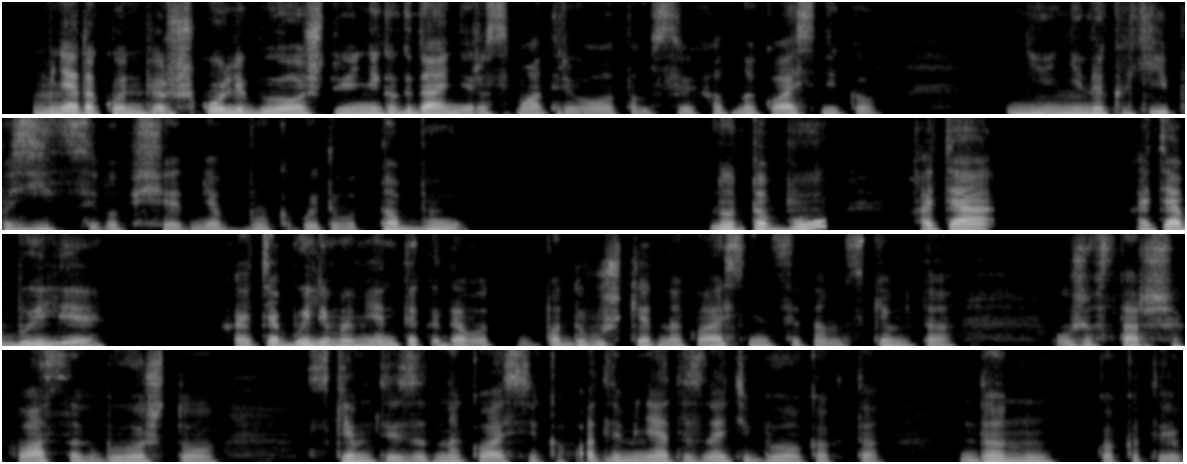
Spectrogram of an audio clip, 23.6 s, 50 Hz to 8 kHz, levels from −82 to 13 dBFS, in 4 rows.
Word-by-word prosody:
У -, -, -8 dB
меня 180 Hz, +6 st, +6 dB
такое, 185 Hz, -1 st, +4 dB
например, 175 Hz, +1 st, 0 dB
в -, -, -2 dB
школе 220 Hz, 0 st, +5 dB
было, 165 Hz, -3 st, +4 dB
что 155 Hz, +3 st, -2 dB
я 165 Hz, -, +1 dB
никогда 165 Hz, -1 st, +5 dB
не 140 Hz, -2 st, -1 dB
рассматривала 140 Hz, -3 st, -4 dB
там 120 Hz, 0 st, -12 dB
своих 130 Hz, +1 st, -7 dB
одноклассников 140 Hz, +1 st, -2 dB, 0.6 s
ни 150 Hz, +2 st, -1 dB
ни 160 Hz, +1 st, +1 dB
на 170 Hz, +2 st, +3 dB
какие 155 Hz, -2 st, -5 dB
позиции 155 Hz, -4 st, -4 dB
вообще, 135 Hz, 0 st, -6 dB
у -, -, -15 dB
меня 140 Hz, +1 st, -4 dB
было 140 Hz, -1 st, -10 dB
какое-то 135 Hz, -1 st, -9 dB
вот 125 Hz, +1 st, -11 dB
табу. 145 Hz, -4 st, +1 dB, 1.2 s
Но 200 Hz, +1 st, +5 dB
табу, 200 Hz, -, +6 dB, 0.4 s
хотя 185 Hz, +3 st, +6 dB, 0.7 s
хотя 170 Hz, +4 st, +7 dB
были, 180 Hz, -5 st, +2 dB, 0.6 s
хотя 180 Hz, +1 st, 0 dB
были 195 Hz, +3 st, +4 dB
моменты, 190 Hz, +5 st, 0 dB
когда 160 Hz, -4 st, -2 dB
вот 140 Hz, 0 st, -6 dB, 0.2 s
подружки, 155 Hz, +6 st, -3 dB
одноклассницы 150 Hz, +2 st, -2 dB
там 130 Hz, -1 st, -8 dB
с 135 Hz, -, -7 dB
кем-то 135 Hz, -3 st, -5 dB, 0.5 s
уже 140 Hz, +1 st, -5 dB
в -, -, -10 dB
старших 145 Hz, 0 st, -2 dB
классах 155 Hz, -2 st, 0 dB
было, 160 Hz, +5 st, -1 dB
что 135 Hz, -3 st, -5 dB, 0.4 s
с -, -, -8 dB
кем-то 175 Hz, -3 st, 0 dB
из 145 Hz, -2 st, -3 dB
одноклассников. 145 Hz, -2 st, -3 dB
А 130 Hz, -, -1 dB
для 140 Hz, +3 st, -3 dB
меня 145 Hz, +6 st, +1 dB
это, 175 Hz, -5 st, -4 dB
знаете, 150 Hz, +2 st, -3 dB
было 140 Hz, 0 st, -3 dB
как-то: 135 Hz, -1 st, -9 dB, 0.4 s
"Да 145 Hz, +4 st, +2 dB
ну, 150 Hz, +1 st, -3 dB, 0.2 s
как 135 Hz, -1 st, -8 dB
это 130 Hz, -, -9 dB
я 130 Hz, -, -7 dB
150 Hz, 160 wpm, -26 LUFS, 140-170 Hz, 1.2 s, хотя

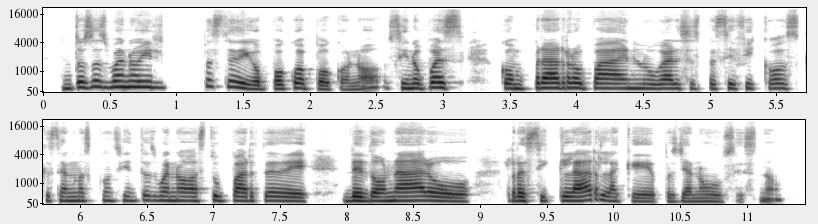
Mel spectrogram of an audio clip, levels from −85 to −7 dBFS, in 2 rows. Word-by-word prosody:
entonces 255 Hz, +6 st, +1 dB
bueno 275 Hz, 0 st, +5 dB
ir, 250 Hz, -3 st, 0 dB, 0.2 s
pues 300 Hz, -2 st, -7 dB
te 275 Hz, -, -2 dB
digo 180 Hz, -7 st, +3 dB
poco 190 Hz, +3 st, +1 dB
a 205 Hz, -, -6 dB
poco, 160 Hz, -2 st, -2 dB
¿no? 160 Hz, +10 st, -4 dB
Si 220 Hz, -1 st, -3 dB
no 215 Hz, -1 st, +1 dB
puedes 240 Hz, -1 st, +3 dB, 0.2 s
comprar 230 Hz, +3 st, +3 dB
ropa 220 Hz, -1 st, +2 dB
en 210 Hz, -, -2 dB
lugares 205 Hz, 0 st, -1 dB
específicos 205 Hz, +1 st, -5 dB
que 200 Hz, -, -10 dB
sean 190 Hz, 0 st, -3 dB
más 190 Hz, 0 st, -4 dB
conscientes, 200 Hz, +2 st, -8 dB
bueno, 195 Hz, -1 st, 0 dB
haz 185 Hz, 0 st, -3 dB
tu 200 Hz, -1 st, -1 dB
parte 190 Hz, 0 st, 0 dB
de 180 Hz, -3 st, 0 dB, 0.2 s
de 190 Hz, +1 st, +5 dB
donar 195 Hz, +2 st, +4 dB
o 170 Hz, -4 st, +1 dB, 0.2 s
reciclar 190 Hz, +3 st, +2 dB
la 180 Hz, -4 st, -1 dB
que, 160 Hz, -2 st, -4 dB
pues, 155 Hz, -1 st, -10 dB
ya 155 Hz, -, -2 dB
no 160 Hz, 0 st, -4 dB
uses, 150 Hz, 0 st, -10 dB
¿no? 235 Hz, -, -8 dB
195 Hz, 200 wpm, -24 LUFS, 185-215 Hz, 0.2 s, bueno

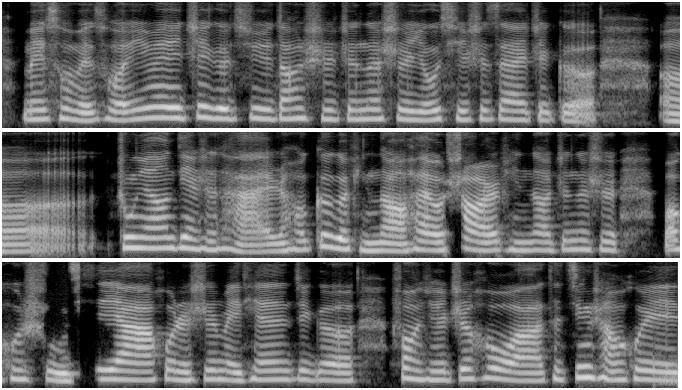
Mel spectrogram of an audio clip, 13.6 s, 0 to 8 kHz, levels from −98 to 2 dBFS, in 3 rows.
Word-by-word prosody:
没 215 Hz, 0 st, 0 dB
错 225 Hz, +1 st, -2 dB
没 185 Hz, -3 st, +1 dB
错， 200 Hz, -1 st, -1 dB
因 225 Hz, +5 st, -1 dB
为 250 Hz, -1 st, +4 dB
这 260 Hz, +2 st, -1 dB
个 230 Hz, -1 st, +3 dB
剧 225 Hz, +1 st, -2 dB
当 225 Hz, +2 st, 0 dB
时 220 Hz, -2 st, -4 dB
真 215 Hz, +1 st, -4 dB
的 225 Hz, 0 st, -1 dB
是 220 Hz, -2 st, -2 dB
尤 195 Hz, +2 st, 0 dB
其 210 Hz, -1 st, -4 dB
是 215 Hz, +2 st, -6 dB
在 210 Hz, -2 st, -2 dB
这 190 Hz, -, -5 dB
个， 180 Hz, -1 st, -2 dB, 0.4 s
呃， 170 Hz, -, -2 dB, 0.4 s
中 250 Hz, -1 st, +4 dB
央 240 Hz, 0 st, +3 dB
电 245 Hz, -2 st, +2 dB
视 205 Hz, -3 st, -1 dB
台， 215 Hz, -6 st, 0 dB
然 175 Hz, +2 st, 0 dB
后 205 Hz, -1 st, -3 dB
各 275 Hz, +6 st, 0 dB
个 230 Hz, -2 st, +6 dB
频 190 Hz, -4 st, -2 dB
道 175 Hz, -2 st, +4 dB
还 205 Hz, +4 st, +1 dB
有 190 Hz, 0 st, +4 dB
少 220 Hz, +2 st, +2 dB
儿 190 Hz, -1 st, +4 dB
频 200 Hz, -2 st, -5 dB
道， 195 Hz, 0 st, -2 dB
真 210 Hz, +2 st, -6 dB
的 210 Hz, 0 st, -3 dB
是。 200 Hz, -2 st, -4 dB, 0.3 s
包 -, -, +1 dB
括 220 Hz, +1 st, -3 dB
暑 195 Hz, -5 st, 0 dB
期 175 Hz, +5 st, -4 dB
呀， 205 Hz, -2 st, +7 dB
或 215 Hz, +2 st, -4 dB
者 195 Hz, -, +1 dB
是 215 Hz, +2 st, -3 dB
每 200 Hz, -3 st, 0 dB
天 210 Hz, +1 st, -2 dB
这 210 Hz, 0 st, -4 dB
个 190 Hz, -2 st, -1 dB, 0.3 s
放 235 Hz, -4 st, 0 dB
学 200 Hz, -1 st, -2 dB
之 225 Hz, +4 st, 0 dB
后 235 Hz, 0 st, 0 dB
啊， 185 Hz, -2 st, +3 dB
它 205 Hz, -, -5 dB
经 255 Hz, +5 st, +3 dB
常 245 Hz, -5 st, +1 dB
会 205 Hz, -4 st, +1 dB
210 Hz, 275 characters per minute, -22 LUFS, 195-225 Hz, 0.4 s, 呀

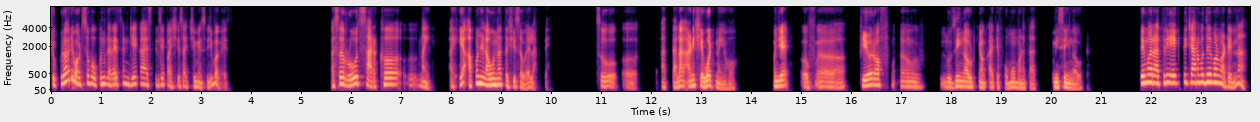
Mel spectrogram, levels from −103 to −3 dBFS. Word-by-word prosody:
शुक्रवारी 240 Hz, -, +2 dB
WhatsApp 205 Hz, -, +1 dB
open 190 Hz, +3 st, -1 dB
करायचं 180 Hz, +2 st, -3 dB
आणि 200 Hz, -2 st, 0 dB
जे 190 Hz, +2 st, 0 dB
काय 190 Hz, -2 st, -2 dB
असतील 170 Hz, -2 st, -9 dB
ते 175 Hz, -, -2 dB
500 130 Hz, +1 st, -6 dB
700 130 Hz, -2 st, -8 dB
मेसेज 115 Hz, +5 st, -6 dB
बघायचं. 205 Hz, -, -5 dB, 2.1 s
असं 190 Hz, +7 st, +2 dB
रोज 185 Hz, +7 st, +3 dB
सारखं 180 Hz, 0 st, -1 dB
नाही, 125 Hz, -6 st, -4 dB, 0.4 s
हे -, -, -1 dB
आपण 215 Hz, 0 st, +4 dB
लावू 165 Hz, 0 st, +5 dB
ना, 175 Hz, 0 st, +3 dB
तशी 135 Hz, 0 st, -4 dB
सवय 125 Hz, -3 st, -5 dB
लागते. 115 Hz, -, -11 dB, 1.0 s
सो 140 Hz, -, -5 dB, 0.4 s
अ, -, -, -10 dB, 0.7 s
अ, 115 Hz, -, -7 dB
त्याला 125 Hz, +4 st, +2 dB
आणि 150 Hz, +3 st, +3 dB
शेवट 150 Hz, -1 st, +4 dB
नाही 100 Hz, -6 st, -4 dB
हो, 95 Hz, +2 st, -11 dB, 0.8 s
म्हणजे 140 Hz, +3 st, +5 dB, 0.3 s
अ, 120 Hz, -, -2 dB
फ 115 Hz, -, -11 dB, 0.9 s
fear 160 Hz, +3 st, +4 dB
of 165 Hz, 0 st, -2 dB, 0.2 s
a, 135 Hz, -, -7 dB, 0.8 s
losing 125 Hz, +4 st, -2 dB
out 125 Hz, -2 st, 0 dB
किंवा 115 Hz, -4 st, -2 dB
काय -, -, -4 dB
ते 115 Hz, -, -6 dB
"फोमो" 110 Hz, +2 st, -5 dB
म्हणतात, 105 Hz, -3 st, -7 dB, 0.4 s
मिसिंग 120 Hz, -4 st, 0 dB
आऊट. 90 Hz, +1 st, -12 dB, 1.0 s
ते 215 Hz, -, +8 dB
मग 240 Hz, +2 st, +6 dB
रात्री 225 Hz, +2 st, +4 dB
1 225 Hz, -1 st, +5 dB
ते 240 Hz, -, 0 dB
4मध्ये 230 Hz, +1 st, +4 dB
पण 235 Hz, -1 st, +4 dB
वाटेल 135 Hz, -, 0 dB
ना? 215 Hz, 0 st, 0 dB
155 Hz, 140 wpm, -23 LUFS, 125-195 Hz, 2.1 s, ते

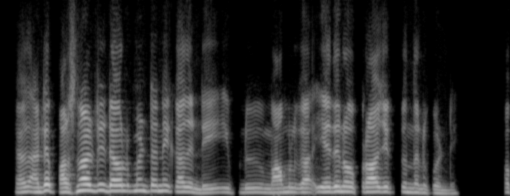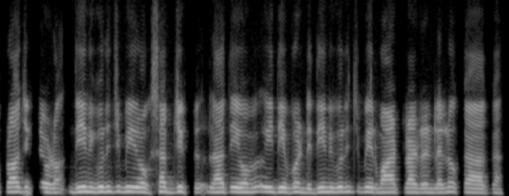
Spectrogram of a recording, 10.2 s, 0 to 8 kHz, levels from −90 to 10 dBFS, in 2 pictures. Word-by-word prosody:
కాదు. 180 Hz, +3 st, -2 dB
అంటే 185 Hz, -, +4 dB
పర్సనాలిటీ 235 Hz, +7 st, +4 dB
డెవలప్‌మెంటనే 225 Hz, 0 st, +1 dB
కాదండి. 170 Hz, -7 st, -1 dB, 0.2 s
ఇప్పుడు 165 Hz, +1 st, -9 dB, 0.2 s
మామూలుగా 170 Hz, +1 st, 0 dB, 0.2 s
ఏదైనా 200 Hz, +1 st, +3 dB
ఒక -, -, -7 dB
ప్రాజెక్టుందనుకోండి. 170 Hz, -8 st, -1 dB, 0.5 s
ఆ -, -, -4 dB
ప్రాజెక్ట్ 190 Hz, -1 st, 0 dB
ఇవ్వడం. 170 Hz, -1 st, -1 dB
దీని 195 Hz, 0 st, +3 dB
గురించి 195 Hz, 0 st, 0 dB
మీరోక 185 Hz, -4 st, +2 dB
సబ్జెక్ట్ 190 Hz, -1 st, -1 dB, 0.2 s
లేకపోతే 180 Hz, +1 st, 0 dB
ఇయొ 180 Hz, 0 st, +2 dB, 0.2 s
ఇదివ్వండి. 180 Hz, -2 st, 0 dB
దీని 185 Hz, 0 st, +2 dB
గురించి 190 Hz, 0 st, -3 dB
మీరు 180 Hz, -2 st, +1 dB
మాట్లాడండని 170 Hz, 0 st, -1 dB
ఒక 175 Hz, -, -12 dB, 0.3 s
క -, -, -12 dB
185 Hz, 155 wpm, -22 LUFS, 170-195 Hz, 0.5 s, అంటే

